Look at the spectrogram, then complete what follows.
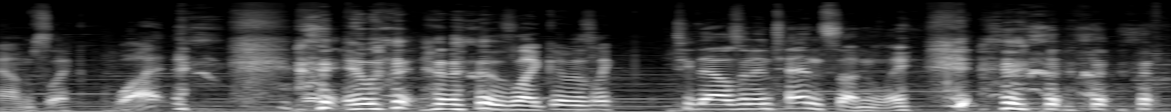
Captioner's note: laughs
